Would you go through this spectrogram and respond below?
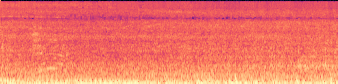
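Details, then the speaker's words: Mack diesel truck after injector cup and injector replacement, with good oil pressure: deep drone turning into a crackling rapid bark through a straight pipe as the Jake engine brake works normally. "I mean it ain't excruciating loud but it sounds good this thing arounds good than in here Jake does sound good don't it"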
